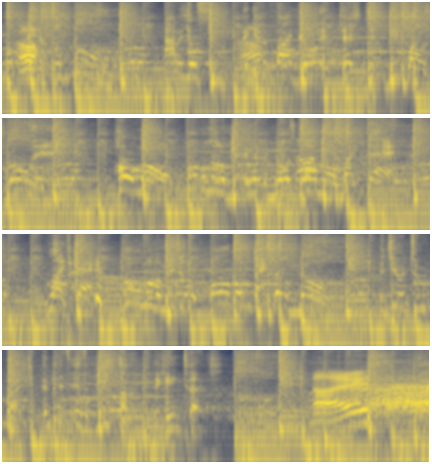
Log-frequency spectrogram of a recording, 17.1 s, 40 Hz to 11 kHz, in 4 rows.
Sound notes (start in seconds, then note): 9.3 خنده; 9.8 آواز خواندن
